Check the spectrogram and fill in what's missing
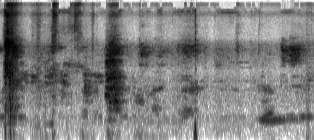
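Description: A small dog making a few short close yips and barks mixed with whimpers, with people talking over it indoors.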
